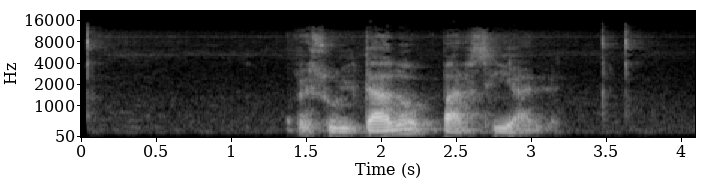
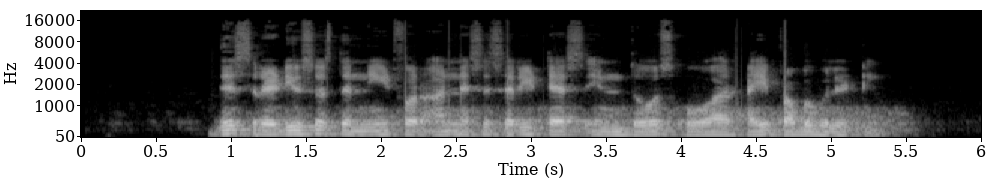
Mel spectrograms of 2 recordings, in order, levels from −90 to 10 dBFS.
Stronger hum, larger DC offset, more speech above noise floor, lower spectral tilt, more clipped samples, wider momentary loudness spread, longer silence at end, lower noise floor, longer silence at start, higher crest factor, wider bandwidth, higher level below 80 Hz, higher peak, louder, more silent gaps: neither; neither; second, 40 dB vs 49 dB; second, -4.5 dB/octave vs -7 dB/octave; neither; first, 23 LU vs 6 LU; first, 1 s vs 0.5 s; second, -59 dBFS vs -69 dBFS; first, 1.35 s vs 0.85 s; about the same, 20 dB vs 18 dB; second, 14 kHz vs 16 kHz; second, -64 dBFS vs -52 dBFS; about the same, -2 dBFS vs -4 dBFS; about the same, -20 LUFS vs -20 LUFS; neither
